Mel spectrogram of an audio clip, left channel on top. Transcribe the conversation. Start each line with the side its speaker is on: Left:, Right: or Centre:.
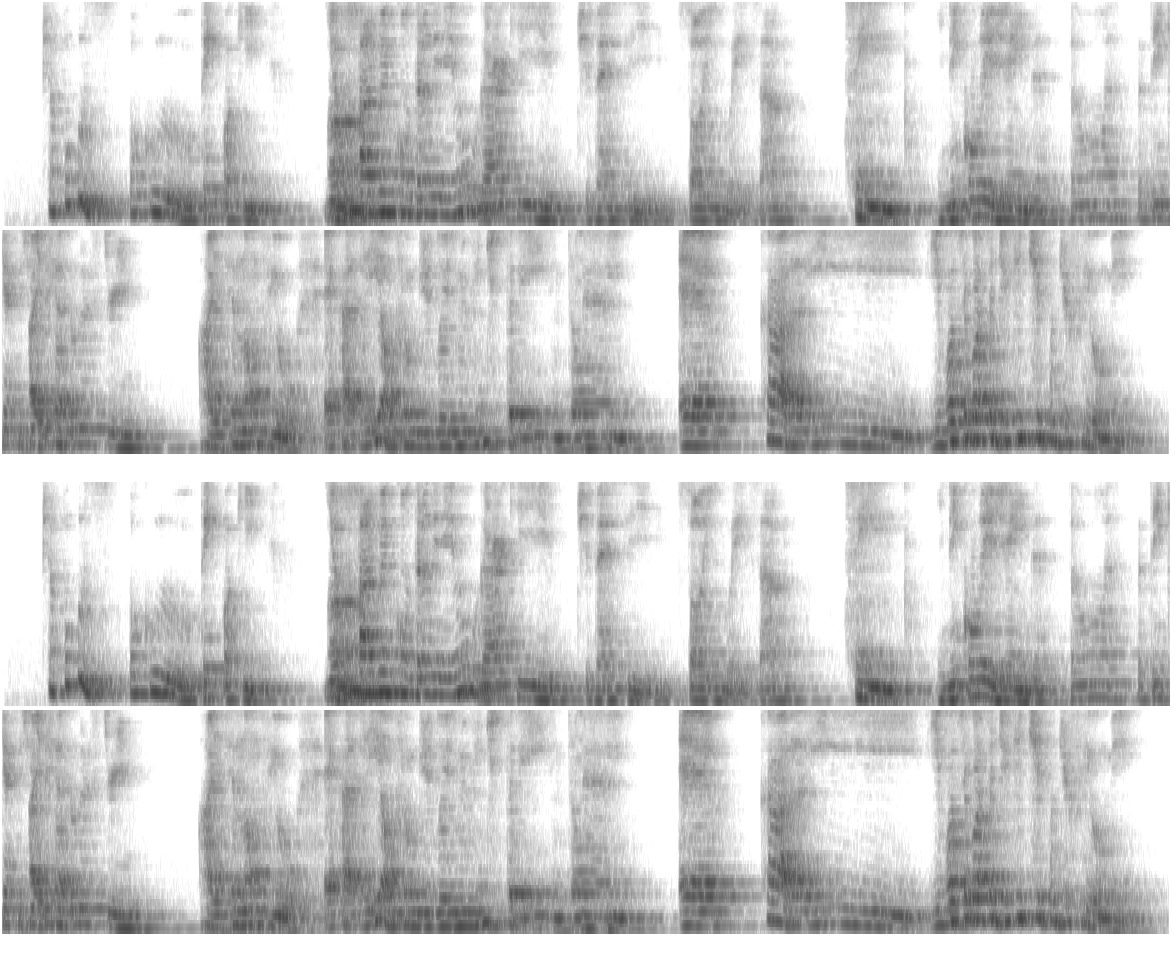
Right: tinha poucos, pouco tempo aqui, e
Left: Aham.
Right: eu não estava encontrando em nenhum lugar que tivesse só em inglês, sabe?
Left: Sim.
Right: E nem com legenda. Então, eh, eu tenho que assistir
Left: Aí
Right: sempre
Left: você
Right: pelo streaming.
Left: aí você não viu. É, cara, e é um filme de dois mil e e vinte e três então
Right: É.
Left: assim, é, cara, e e você gosta de que tipo de filme?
